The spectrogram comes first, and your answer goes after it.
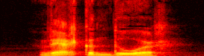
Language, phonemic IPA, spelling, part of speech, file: Dutch, /ˈwɛrkə(n) ˈdor/, werken door, verb, Nl-werken door.ogg
- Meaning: inflection of doorwerken: 1. plural present indicative 2. plural present subjunctive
